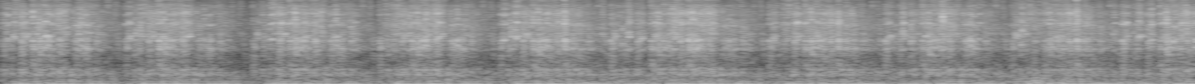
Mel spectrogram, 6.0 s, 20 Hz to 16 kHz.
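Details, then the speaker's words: Diesel truck at 18°F, sitting since 2017 on old fuel, glow plugs never done: loud, labored cranking on and on without catching; hard cold start, owner suspects dead glow plugs or old, partly frozen diesel. "You might have every bit of none of some of the glow plugs. It's either that or that diesel. This thing been sitting since 2017 and all that diesel's still in it. It might have froze up a little bit."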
